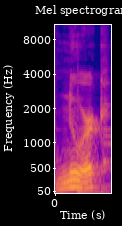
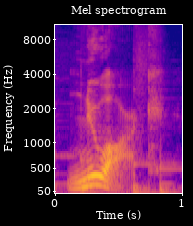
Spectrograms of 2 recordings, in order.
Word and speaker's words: Newark: Jersey they pronounce it New York so there's still an emphasis on that first syllable but they also emphasize the word Ark that's in there so Raiders of the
